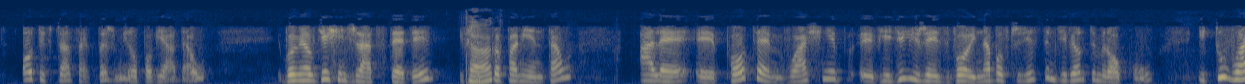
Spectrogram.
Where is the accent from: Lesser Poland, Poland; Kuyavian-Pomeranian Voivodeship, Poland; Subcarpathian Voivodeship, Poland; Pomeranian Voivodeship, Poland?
Subcarpathian Voivodeship, Poland; Łańcut; born there; Tak, znaczy ja się urodziłam w Łańcucie.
